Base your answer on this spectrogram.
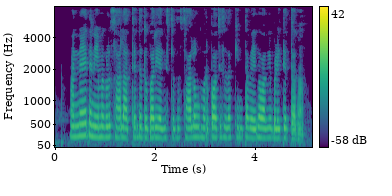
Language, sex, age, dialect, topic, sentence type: Kannada, female, 56-60, Central, banking, statement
